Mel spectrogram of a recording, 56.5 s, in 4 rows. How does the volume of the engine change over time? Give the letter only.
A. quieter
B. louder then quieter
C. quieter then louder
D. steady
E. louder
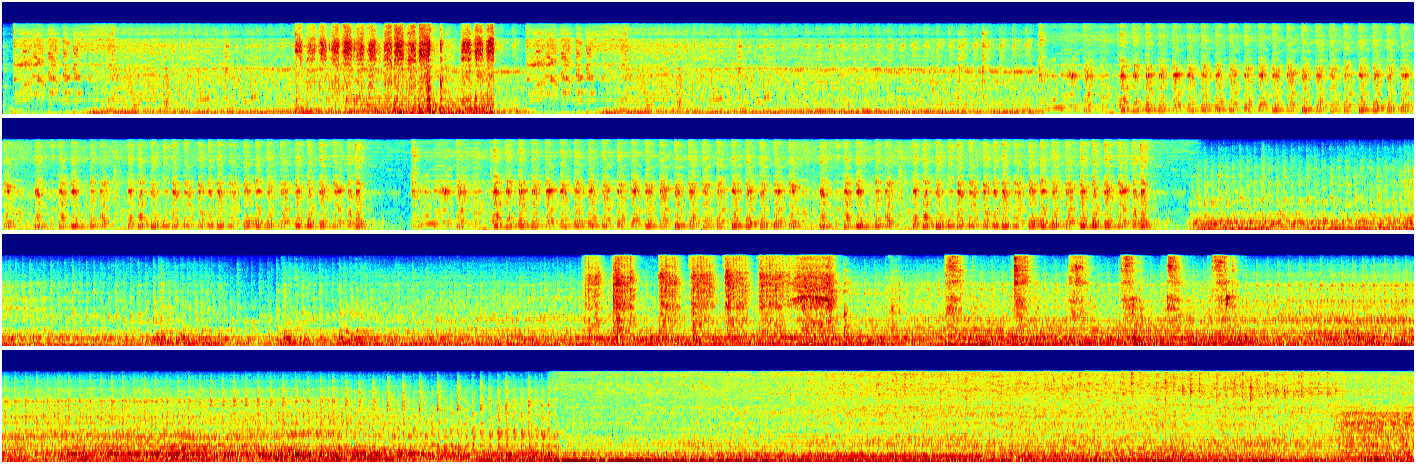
E.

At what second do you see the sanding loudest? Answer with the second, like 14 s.
4 s.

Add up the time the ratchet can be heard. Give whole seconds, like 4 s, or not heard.
7 s.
